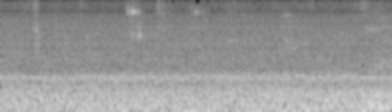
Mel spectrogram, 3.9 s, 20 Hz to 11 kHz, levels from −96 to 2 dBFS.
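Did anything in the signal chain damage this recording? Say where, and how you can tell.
No, nothing in this speech recording stood out on listening as damage from any stage of the signal chain.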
